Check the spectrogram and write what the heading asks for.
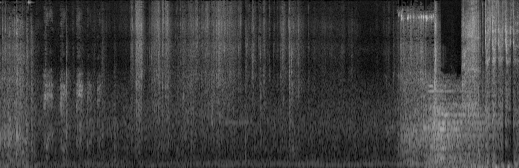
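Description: Sliding glass patio door being opened and stepped through, with a run of small clicks and knocks in the first few seconds, then a louder stretch of sound about eight seconds in.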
